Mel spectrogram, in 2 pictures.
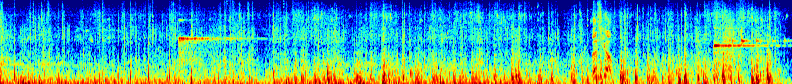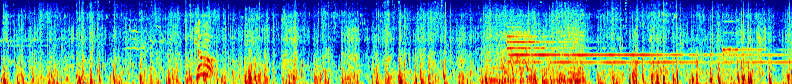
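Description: Horse hooves gallop steadily over dirt.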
